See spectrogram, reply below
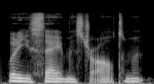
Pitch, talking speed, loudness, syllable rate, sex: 130 Hz, 235 wpm, -17 LUFS, 5.9 syllables/s, female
